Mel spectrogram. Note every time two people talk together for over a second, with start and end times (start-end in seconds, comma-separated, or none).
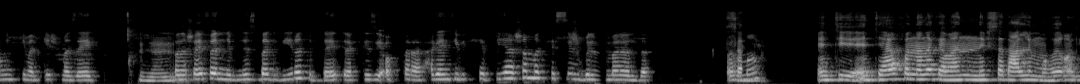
none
